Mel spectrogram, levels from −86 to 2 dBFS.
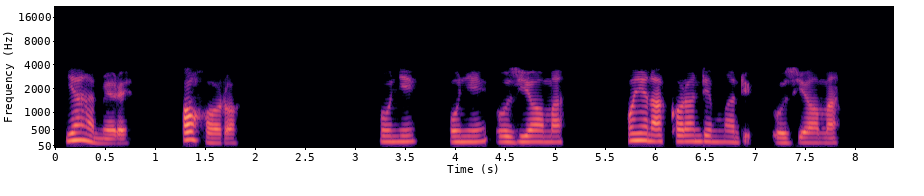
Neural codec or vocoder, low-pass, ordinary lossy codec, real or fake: codec, 16 kHz, 4 kbps, X-Codec, WavLM features, trained on Multilingual LibriSpeech; 3.6 kHz; none; fake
